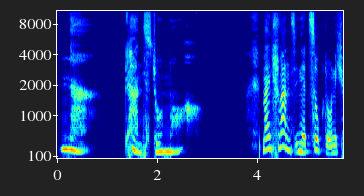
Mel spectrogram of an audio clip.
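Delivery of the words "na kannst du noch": slow breathy whisper in his ear; cupped hand whisper. A narrator's reading. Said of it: "flüsterte mir ins Ohr".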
